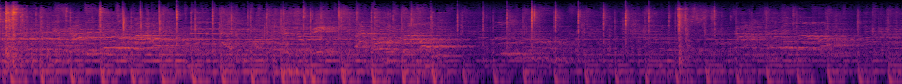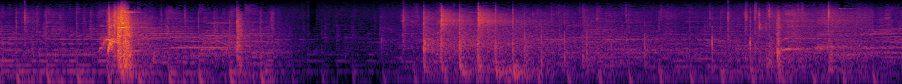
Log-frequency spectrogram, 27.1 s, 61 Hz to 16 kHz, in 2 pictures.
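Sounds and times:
running footsteps on hard floor: 19.2s - 25.4s.

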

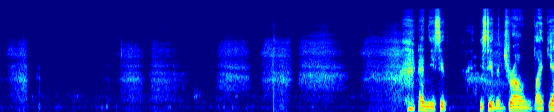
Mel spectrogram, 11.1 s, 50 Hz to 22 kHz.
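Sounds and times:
person breathing close to microphone: 2.4s - 8.4s.

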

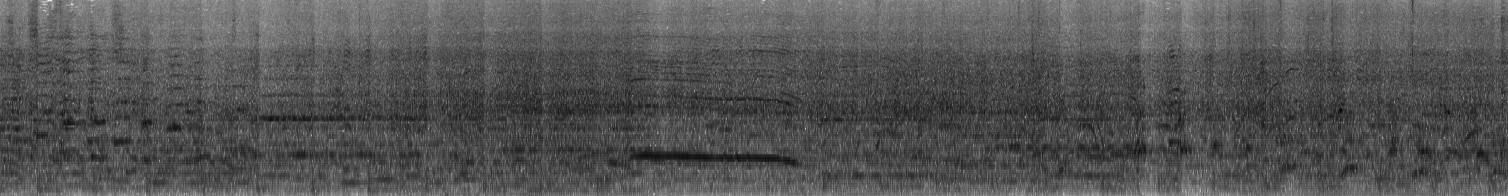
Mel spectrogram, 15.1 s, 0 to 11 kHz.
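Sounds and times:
crowd chatter: 0.0s - 15.0s
music: 0.0s - 15.0s
vehicle engine passing by: 3.4s - 6.8s.

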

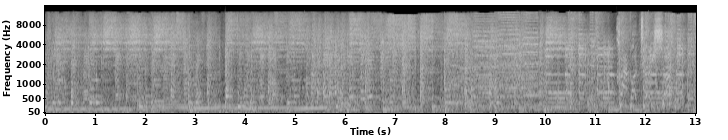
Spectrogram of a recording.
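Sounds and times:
drum kit beat: 0.0s - 13.0s
live band playing: 0.0s - 13.0s.

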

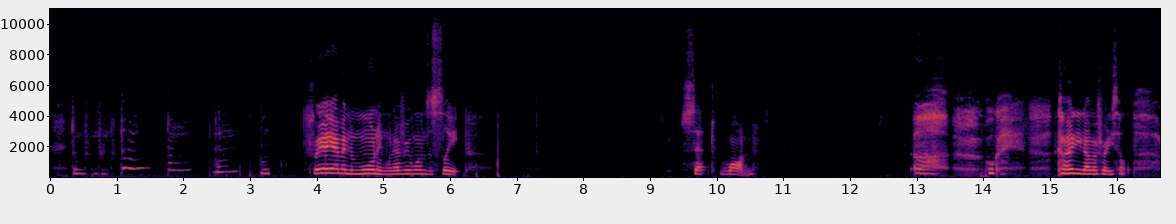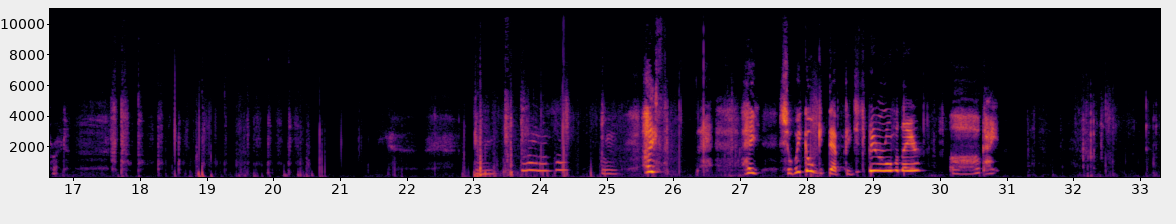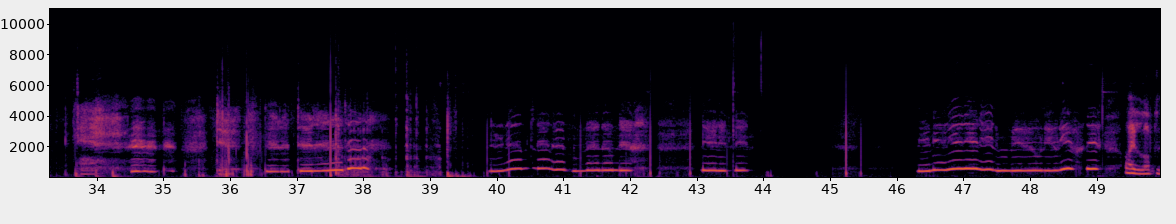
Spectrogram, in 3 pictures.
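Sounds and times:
person humming: 0.4s - 3.4s, 33.7s - 35.2s, 35.8s - 38.5s, 39.8s - 42.3s, 43.0s - 43.9s
soft handling taps and rustles: 18.2s - 21.9s.

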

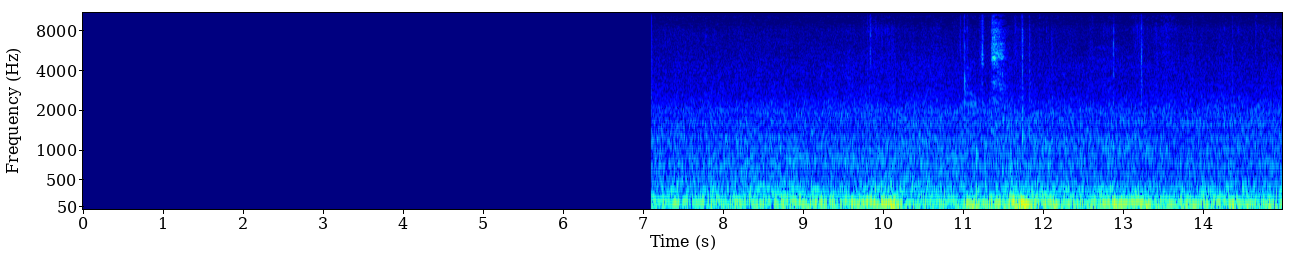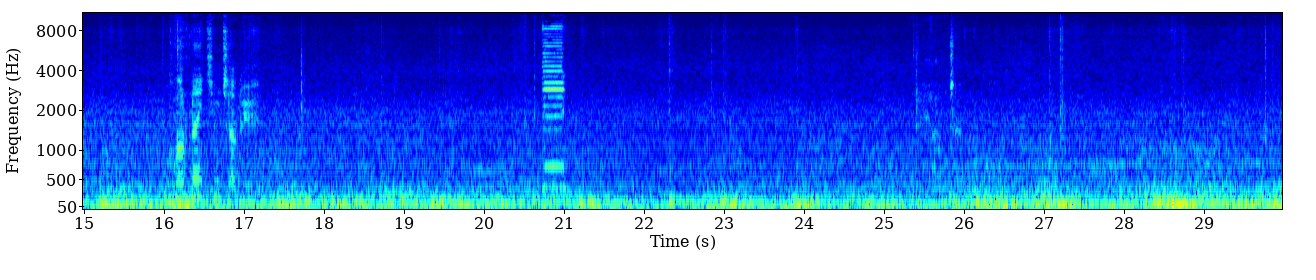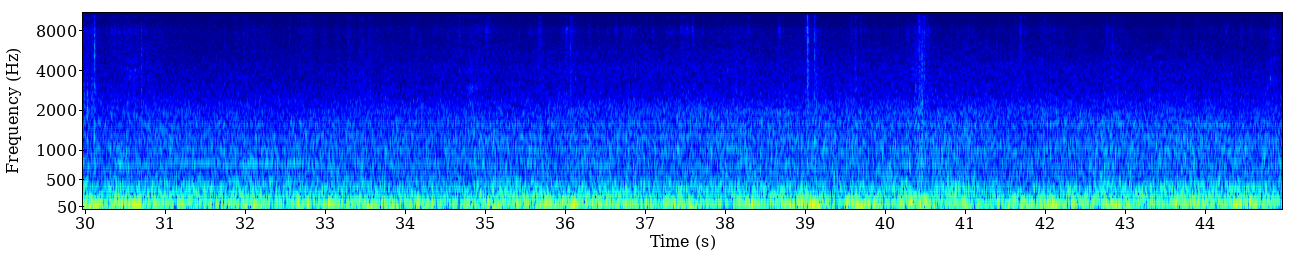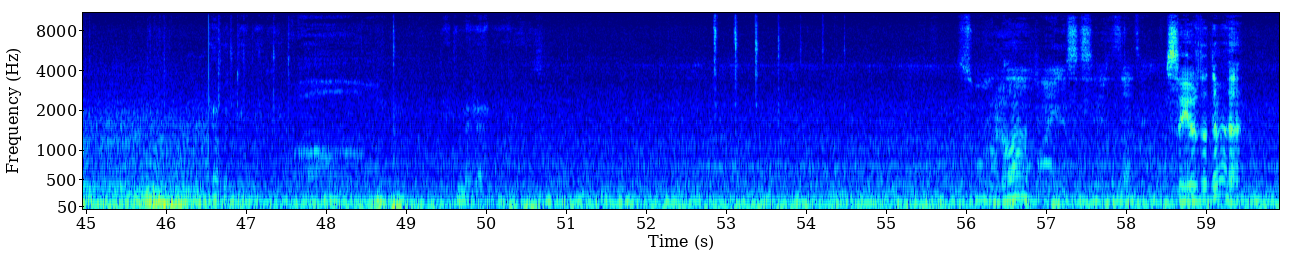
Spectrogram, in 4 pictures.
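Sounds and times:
car road and engine noise: 7.1s - 59.9s.

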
